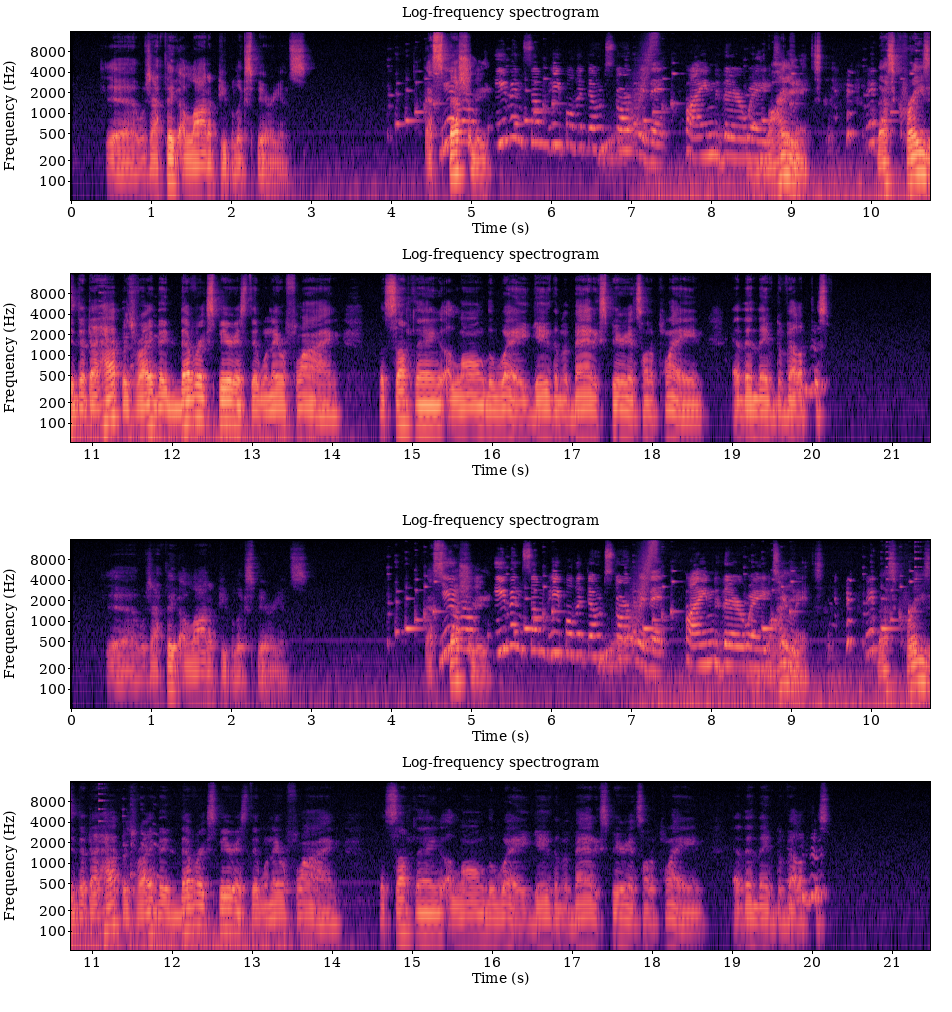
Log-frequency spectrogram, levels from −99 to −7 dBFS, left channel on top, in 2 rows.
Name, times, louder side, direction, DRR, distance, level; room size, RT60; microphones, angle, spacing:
voice 1, 0.4-2.9 4.4-5.2 8.6-9.2 10.1-14.1 14.6-18.6 19.0-20.3, left 6 dB, 80° left, 0.4 m, -34 dB
sound 1, 1.9-14.4, right 5 dB, 40° right, 0.7 m, -47 dB
voice 2, 4.6-9.2 9.7-10.1 19.7-20.1, right 2 dB, 65° right, 1.0 m, -39 dB
2.9 x 2.3 x 2.2 m
head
